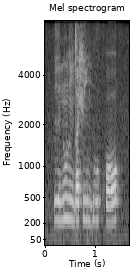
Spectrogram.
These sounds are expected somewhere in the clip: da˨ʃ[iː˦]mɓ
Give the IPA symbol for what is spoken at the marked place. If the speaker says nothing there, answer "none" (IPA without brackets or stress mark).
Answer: iː˨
